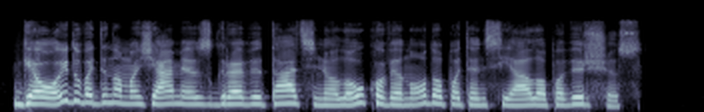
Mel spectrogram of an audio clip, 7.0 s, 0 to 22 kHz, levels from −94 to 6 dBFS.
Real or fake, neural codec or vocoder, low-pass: real; none; 10.8 kHz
